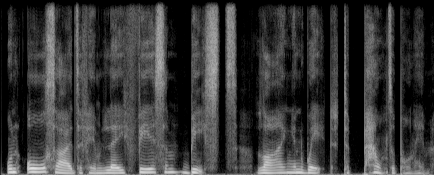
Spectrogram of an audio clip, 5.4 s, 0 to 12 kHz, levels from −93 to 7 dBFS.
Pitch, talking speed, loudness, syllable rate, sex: 190 Hz, 165 wpm, -18 LUFS, 4.5 syllables/s, female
